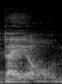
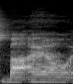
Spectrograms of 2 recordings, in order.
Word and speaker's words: Baal Zephon: We learned growing up to pronounce, say, Baal, you know, as the demonic god, but it's Baal and it's Zephon.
